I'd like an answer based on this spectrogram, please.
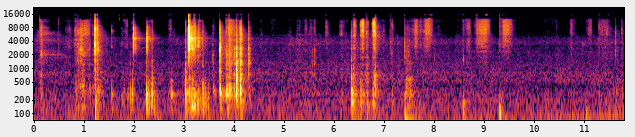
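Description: Nail-art tools and a stamping plate being handled and set down on a work mat: a scatter of small clicks, taps and rustles, busiest in the first few seconds, with another cluster about six and a half seconds in and a soft thump shortly after.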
